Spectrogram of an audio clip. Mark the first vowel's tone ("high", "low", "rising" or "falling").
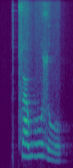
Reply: high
